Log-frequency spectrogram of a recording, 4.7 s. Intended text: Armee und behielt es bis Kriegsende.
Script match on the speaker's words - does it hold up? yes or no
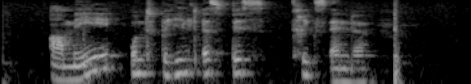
yes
